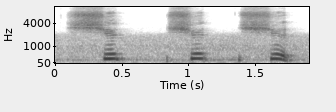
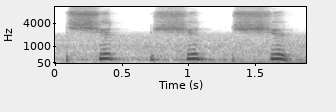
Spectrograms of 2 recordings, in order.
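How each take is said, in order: The two takes are said the same way.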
